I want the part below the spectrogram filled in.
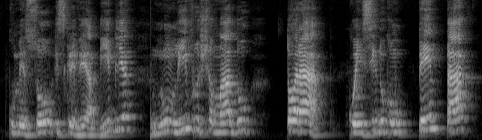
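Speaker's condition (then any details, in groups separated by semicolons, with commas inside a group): No condition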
